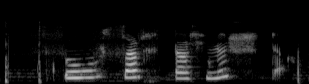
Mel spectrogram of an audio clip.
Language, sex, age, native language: Icelandic, male, 8, Icelandic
